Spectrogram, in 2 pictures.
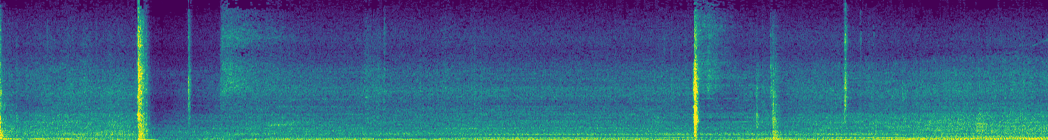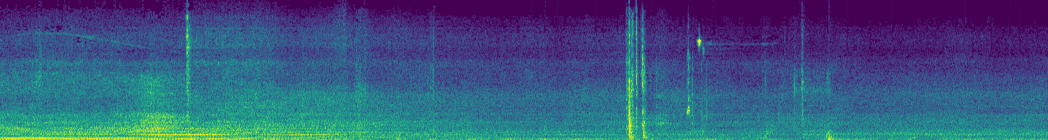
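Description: Rotator wrecker's diesel engine idling steadily, its note getting louder for several seconds midway through. A loud bang about two seconds in and a few sharper clicks and knocks later.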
